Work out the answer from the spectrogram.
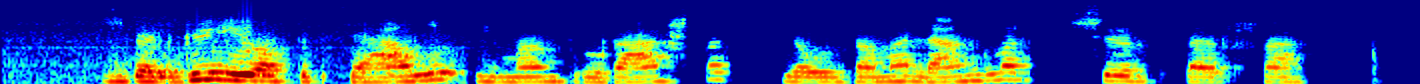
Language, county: Lithuanian, Tauragė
